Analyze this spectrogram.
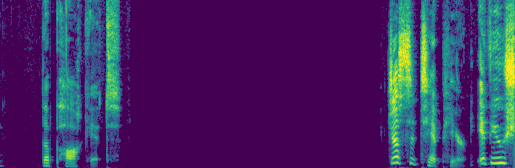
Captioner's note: no Sound Present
